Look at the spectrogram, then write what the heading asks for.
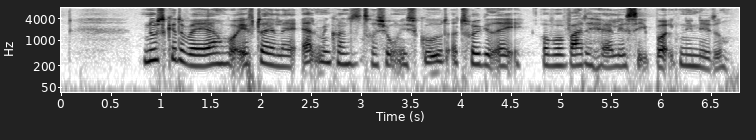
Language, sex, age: Danish, female, 26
